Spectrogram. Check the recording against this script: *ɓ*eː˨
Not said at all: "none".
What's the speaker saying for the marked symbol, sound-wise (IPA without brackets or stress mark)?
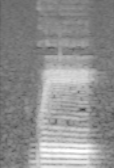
ɡʷ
